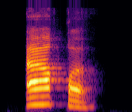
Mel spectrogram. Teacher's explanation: Qaf will get sifa of qalqala, and qalqala is taba'ud.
